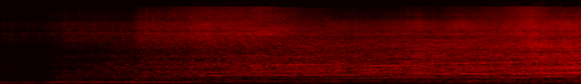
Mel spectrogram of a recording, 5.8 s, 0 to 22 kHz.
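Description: An American Dragster drag racing car at a 2022 event makes its run: a steady, rising engine roar heard from a distance that builds in loudness over several seconds, with crowd and track ambience beneath.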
